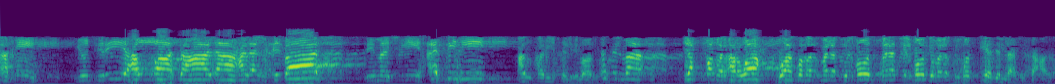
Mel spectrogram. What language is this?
Arabic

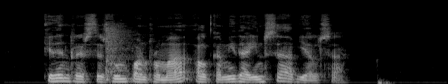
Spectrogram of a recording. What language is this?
Catalan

